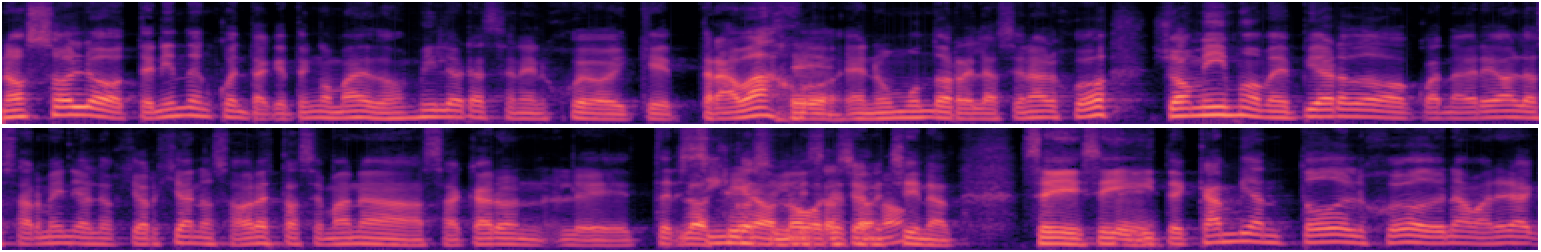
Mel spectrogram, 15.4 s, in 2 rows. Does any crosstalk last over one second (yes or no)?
yes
